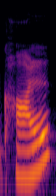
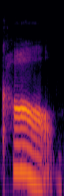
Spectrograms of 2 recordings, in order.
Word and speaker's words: call: it with an R here the difference between call and call you want the second version where you touch only the tip of the tongue behind the upper teeth but the rest of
